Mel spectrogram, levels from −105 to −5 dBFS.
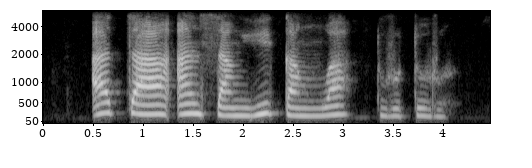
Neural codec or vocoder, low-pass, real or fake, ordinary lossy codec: none; 5.4 kHz; real; Opus, 24 kbps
